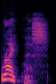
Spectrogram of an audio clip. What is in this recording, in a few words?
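"rightness", British English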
